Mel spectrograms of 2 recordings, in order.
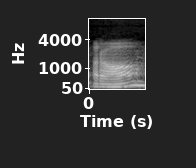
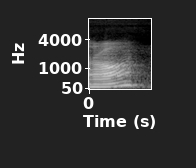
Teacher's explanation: tempat artikulasinya alveolar ya, dan cara artikulasinya dia rolled seperti yang tadi saya jelaskan, dan klasifikasi bunyinya dia adalah majhur.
